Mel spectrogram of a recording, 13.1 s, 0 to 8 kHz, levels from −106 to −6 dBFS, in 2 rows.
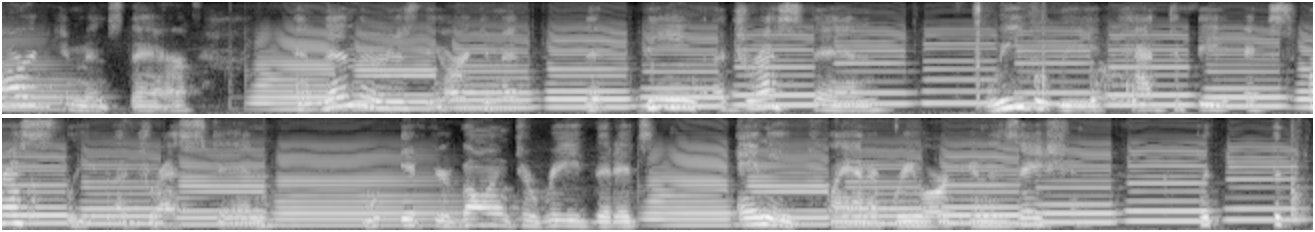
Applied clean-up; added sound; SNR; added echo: none; Wind instrument, woodwind instrument; 1 dB; none.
